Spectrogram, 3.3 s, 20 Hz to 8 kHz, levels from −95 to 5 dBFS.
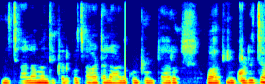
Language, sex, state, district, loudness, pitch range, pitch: Telugu, female, Telangana, Nalgonda, -18 LUFS, 185-195 Hz, 190 Hz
